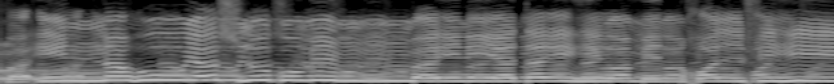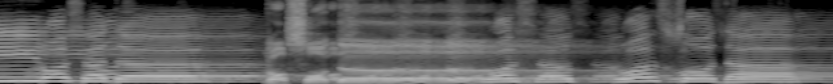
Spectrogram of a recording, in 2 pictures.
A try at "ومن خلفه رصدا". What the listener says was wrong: صاد موٹا کرنا ہے پیارے بچے کیسے ومن خلفه ومن خلفه رصدا یہ ومن خلفه رصدا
